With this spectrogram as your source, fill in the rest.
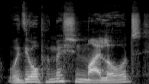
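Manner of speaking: loud, eager cry to his lords; cried out. A narrator's reading. King cries to his lords, loud and eager. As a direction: call out with sudden delight. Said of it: "he cried".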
